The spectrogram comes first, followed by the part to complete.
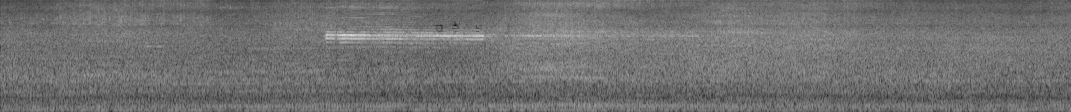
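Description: Road traffic: the steady engine and tyre noise of passing cars and motorcycles. About three seconds in, a high-pitched horn sounds for about a second and a half, then fades.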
